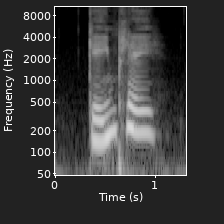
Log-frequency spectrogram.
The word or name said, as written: gameplay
